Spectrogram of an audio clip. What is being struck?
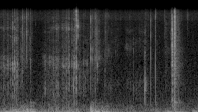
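Bar of soap carved with a knife blade.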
